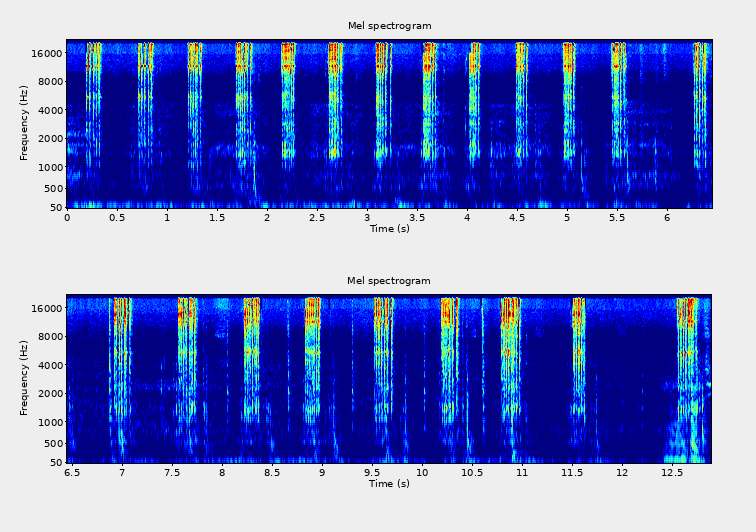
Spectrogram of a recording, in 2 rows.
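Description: A ratchet tightens 10 mm bolts on a 2006 Dodge 1500, its rapid rhythmic clicking repeating in short bursts close by, with quieter mechanical rattles beneath.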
